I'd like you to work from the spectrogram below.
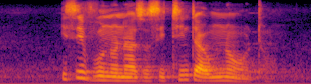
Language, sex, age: South Ndebele, male, 18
